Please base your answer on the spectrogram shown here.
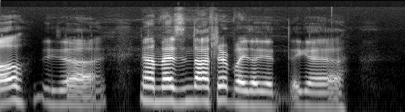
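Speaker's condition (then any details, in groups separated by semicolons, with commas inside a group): Brain injury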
